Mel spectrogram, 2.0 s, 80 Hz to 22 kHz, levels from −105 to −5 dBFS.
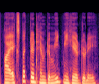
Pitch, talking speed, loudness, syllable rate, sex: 150 Hz, 270 wpm, -15 LUFS, 6.6 syllables/s, male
